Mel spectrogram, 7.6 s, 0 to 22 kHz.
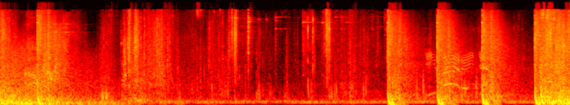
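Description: Gunfire from automatic weapons being hip-fired in The Division 2, dense rapid bursts crackling through the first five seconds with several sharper, louder shots near the end.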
